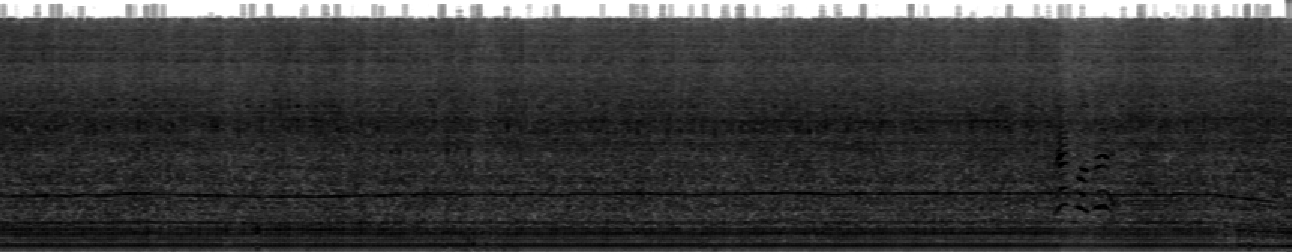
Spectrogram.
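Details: Rebuilt Troy-Bilt mower after new piston rings (old ring gaps nearly three times spec), with a brand-new carburetor and fresh oil, before fine carb adjustment. Steady, even single-cylinder beat at fast idle with no knocks or misses; normal running.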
